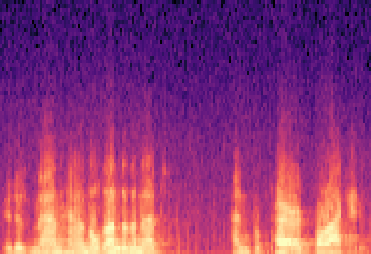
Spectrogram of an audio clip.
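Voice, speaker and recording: A man's voice: medium pitch, moderate pace, fairly bright tone. A man narrating a scripted 1940s military training film in a formal, precise, instructional manner. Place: voice-over recorded apart from the pictures. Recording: dull, band-limited 1940s film soundtrack.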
